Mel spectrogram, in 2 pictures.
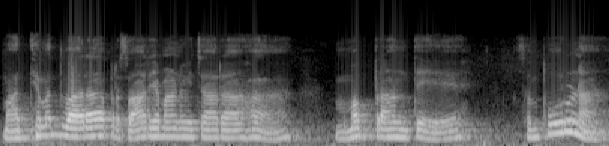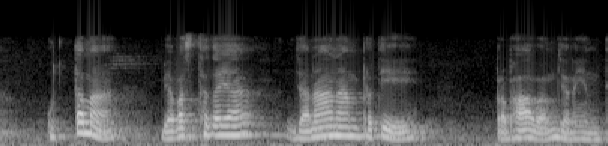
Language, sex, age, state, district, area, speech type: Sanskrit, male, 18-30, Karnataka, Uttara Kannada, rural, spontaneous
